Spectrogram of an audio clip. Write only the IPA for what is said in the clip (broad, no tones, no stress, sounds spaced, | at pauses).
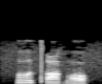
ʌ tʼ ɑ ɡ ɒ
